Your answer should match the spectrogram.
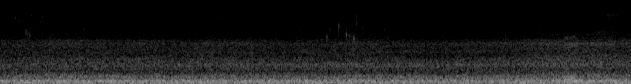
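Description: Steady low drone of a heavy truck's engine and road noise heard inside the cab of a Renault Magnum tractor unit cruising on a motorway at about 88 km/h.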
